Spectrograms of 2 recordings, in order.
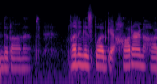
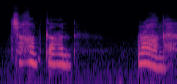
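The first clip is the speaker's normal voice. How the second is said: whisper, higher pitch; 3 semitones higher than usual. Narrator reads Neil's answer after being asked what happened to him, whispered. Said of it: "he whispered".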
